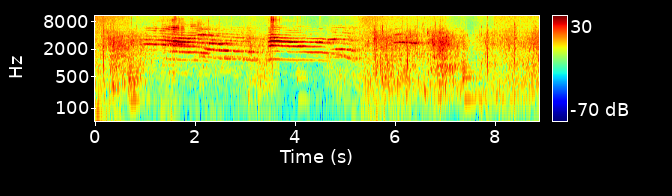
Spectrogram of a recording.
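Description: A cat meowing a few times, with drawn-out, wavering cries that are fairly loud over a steady background wash.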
